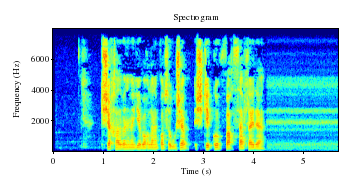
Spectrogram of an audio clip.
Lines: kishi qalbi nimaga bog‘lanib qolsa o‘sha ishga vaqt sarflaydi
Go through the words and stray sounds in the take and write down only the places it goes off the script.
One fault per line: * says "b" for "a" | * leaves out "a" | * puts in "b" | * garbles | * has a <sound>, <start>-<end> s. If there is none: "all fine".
* puts in "ko‘p"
